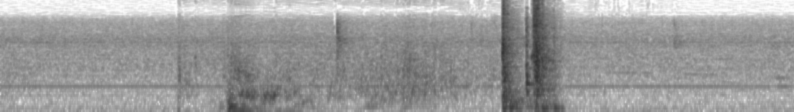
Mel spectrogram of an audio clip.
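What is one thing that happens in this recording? Water splashes as something drops into it.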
